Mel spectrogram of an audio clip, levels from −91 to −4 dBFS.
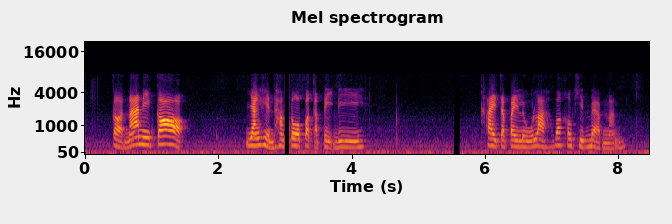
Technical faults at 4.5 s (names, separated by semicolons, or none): none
